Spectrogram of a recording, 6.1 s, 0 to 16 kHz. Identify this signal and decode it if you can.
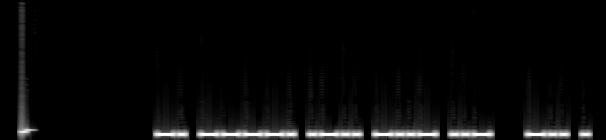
Morse code, heard as a keyed tone, about 21 wpm, 700 Hz. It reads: N9LXU DE
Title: USA Callsign DE Callsign - 5 Characters - 22wpm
